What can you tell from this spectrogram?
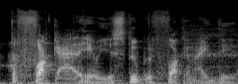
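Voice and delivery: ordinary talk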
